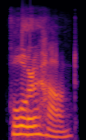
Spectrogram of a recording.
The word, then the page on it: horehound: Indian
